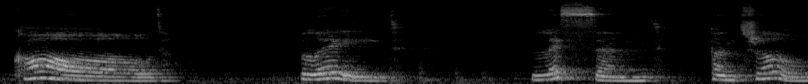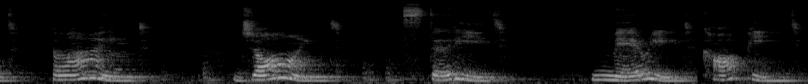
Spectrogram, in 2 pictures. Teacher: Se ele termina com um som vozeado que vibra nas suas cordas vocais, quando você for pronunciar o ED, o som também vai ser vozeado. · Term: som d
